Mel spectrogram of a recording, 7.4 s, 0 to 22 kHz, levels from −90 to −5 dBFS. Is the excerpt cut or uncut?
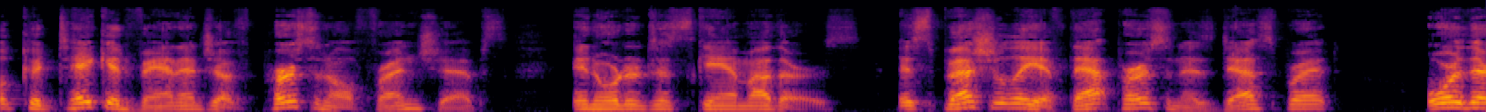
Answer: cut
